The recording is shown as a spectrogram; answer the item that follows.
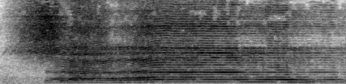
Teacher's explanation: Salamun, mun ada dhammah tain atau tanwin dhammah bertemu dengan huruf ha, maka dibaca jelas, itu disebut ijhar halqi. Dibacanya jelas, berbunyi huruf n, tidak boleh eng, tapi n jelas dibacanya, nunnya jelas.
